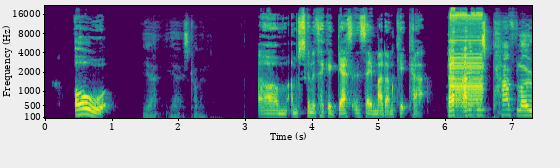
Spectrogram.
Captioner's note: buzzer sounds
